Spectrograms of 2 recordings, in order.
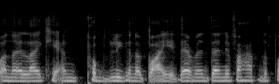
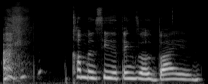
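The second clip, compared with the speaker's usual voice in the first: excited; 7 semitones higher, 5 dB louder than usual. Retold or imitated. Excited shopping splurge.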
